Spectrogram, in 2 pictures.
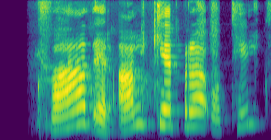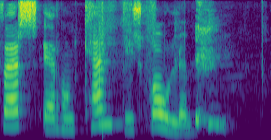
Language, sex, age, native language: Icelandic, female, 50-59, Icelandic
